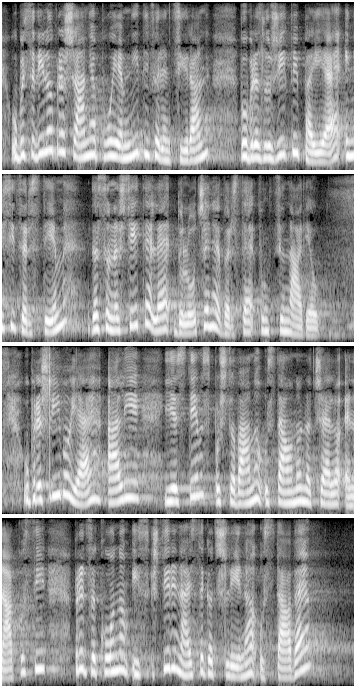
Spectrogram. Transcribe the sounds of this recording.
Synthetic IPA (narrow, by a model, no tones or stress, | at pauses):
ubɛsɛd̪iːlɔupɾaʃaːnjapoːjɛmnid̪ifɛɾɛnt̪siːɾan | ʋɔbɾazlɔʒiːt̪ʋipajɛʔinsit̪sɛɾst̪eːmd̪asɔnaʃt͡ʃeːt̪ɛlɛd̪ɔloːt͡ʃɛnɛʋəɾst̪ɛfuŋk̪̚sijɔnaːɾjɛw | upɾaʃliːʋɔjɛaːlijɛst̪eːmspɔʃt̪ɔʋaːnɔʔust̪aːwnɔnat͡ʃɛːlɔʔɛnaːkɔst̪ipɾɛd̪zakoːnɔmisʃt̪iːɾinajst̪ɛɡat͡ʃleːnaʔust̪aːʋɛ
